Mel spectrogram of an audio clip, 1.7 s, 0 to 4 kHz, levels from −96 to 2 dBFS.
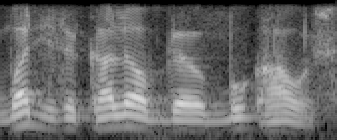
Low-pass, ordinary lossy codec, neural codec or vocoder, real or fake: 3.6 kHz; none; none; real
